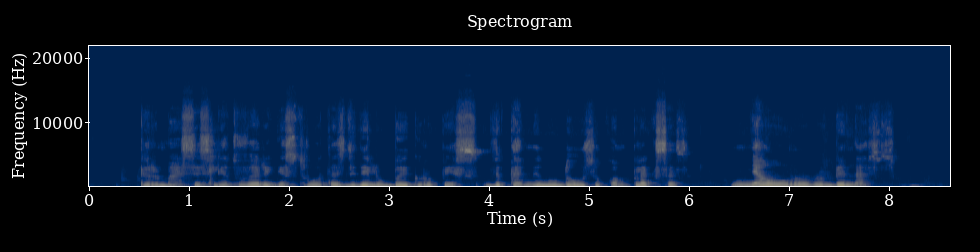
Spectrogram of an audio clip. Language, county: Lithuanian, Alytus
